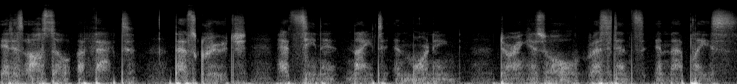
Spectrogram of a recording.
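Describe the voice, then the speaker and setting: Noticeable background noise surrounds a voice whispering at a fairly slow pace. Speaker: ASMR narrator reading a classic novel. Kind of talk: whispered ASMR bedtime book reading. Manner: whispered, soft, slow.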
